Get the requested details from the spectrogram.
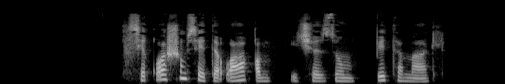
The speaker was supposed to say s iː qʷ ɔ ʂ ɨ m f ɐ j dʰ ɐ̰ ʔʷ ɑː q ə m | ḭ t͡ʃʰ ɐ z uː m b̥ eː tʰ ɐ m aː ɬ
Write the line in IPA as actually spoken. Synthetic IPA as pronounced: s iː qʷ ɔ ʂ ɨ m s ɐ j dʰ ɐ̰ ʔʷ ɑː q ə m | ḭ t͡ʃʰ ɐ z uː m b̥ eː tʰ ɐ m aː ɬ

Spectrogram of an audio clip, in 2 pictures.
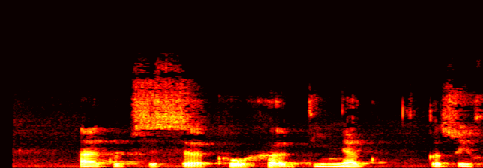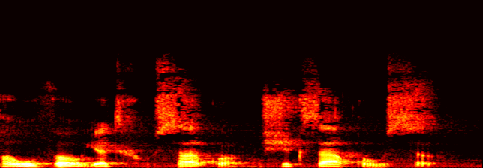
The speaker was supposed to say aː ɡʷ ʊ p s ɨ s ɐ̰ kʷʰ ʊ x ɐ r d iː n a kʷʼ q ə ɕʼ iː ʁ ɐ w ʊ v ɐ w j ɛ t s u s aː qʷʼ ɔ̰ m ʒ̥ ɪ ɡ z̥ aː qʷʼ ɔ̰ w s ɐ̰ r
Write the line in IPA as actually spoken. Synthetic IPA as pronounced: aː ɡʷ ʊ p s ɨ s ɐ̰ kʷʰ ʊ x ɐ r d iː n ɐ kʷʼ q ə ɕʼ iː ʁ ɐ w ʊ v ɐ w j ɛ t x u s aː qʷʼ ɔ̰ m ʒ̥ ɪ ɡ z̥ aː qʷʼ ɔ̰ w s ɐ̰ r

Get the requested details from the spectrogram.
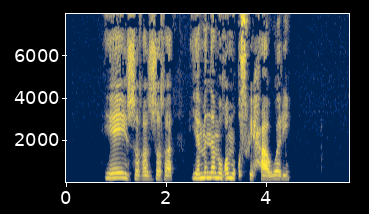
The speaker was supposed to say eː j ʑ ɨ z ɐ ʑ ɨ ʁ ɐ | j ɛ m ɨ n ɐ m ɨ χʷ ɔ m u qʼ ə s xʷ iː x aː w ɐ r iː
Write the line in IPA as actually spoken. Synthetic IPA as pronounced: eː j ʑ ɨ ʁ ɐ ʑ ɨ ʁ ɐ | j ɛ m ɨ n ɐ m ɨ ʁʷ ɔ m u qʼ ə s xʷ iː ħ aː w ɐ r iː

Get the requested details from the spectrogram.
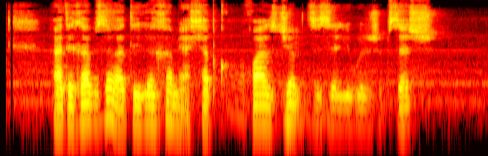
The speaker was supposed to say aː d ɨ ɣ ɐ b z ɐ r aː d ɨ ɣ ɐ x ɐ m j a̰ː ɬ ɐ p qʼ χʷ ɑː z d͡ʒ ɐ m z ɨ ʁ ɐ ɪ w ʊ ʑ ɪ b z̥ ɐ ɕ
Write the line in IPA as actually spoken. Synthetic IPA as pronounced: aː d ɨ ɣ ɐ b z ɐ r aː d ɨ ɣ ɐ x ɐ m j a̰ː ɬ ɐ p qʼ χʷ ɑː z d͡ʒ ɐ m z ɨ z ɐ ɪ w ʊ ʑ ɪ b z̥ ɐ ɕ

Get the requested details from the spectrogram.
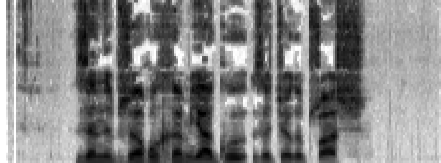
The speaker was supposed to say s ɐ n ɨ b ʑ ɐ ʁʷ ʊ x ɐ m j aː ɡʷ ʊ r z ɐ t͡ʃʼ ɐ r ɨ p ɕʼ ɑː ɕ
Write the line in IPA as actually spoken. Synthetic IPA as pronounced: z ɐ n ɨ b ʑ ɐ ʁʷ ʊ x ɐ m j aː ɡʷ ʊ r z ɐ t͡ʃʼ ɐ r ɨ p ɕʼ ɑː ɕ

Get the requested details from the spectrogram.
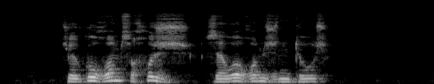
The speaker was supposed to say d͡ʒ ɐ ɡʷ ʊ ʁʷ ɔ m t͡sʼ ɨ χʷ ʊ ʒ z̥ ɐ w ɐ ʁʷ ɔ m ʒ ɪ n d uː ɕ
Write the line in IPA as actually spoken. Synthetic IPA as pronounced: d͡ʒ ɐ ɡʷ ʊ ʁʷ ɔ m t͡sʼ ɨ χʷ ʊ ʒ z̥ ɐ w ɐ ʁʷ ɔ m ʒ ɪ n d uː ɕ

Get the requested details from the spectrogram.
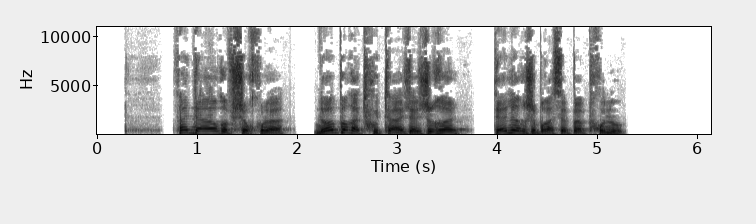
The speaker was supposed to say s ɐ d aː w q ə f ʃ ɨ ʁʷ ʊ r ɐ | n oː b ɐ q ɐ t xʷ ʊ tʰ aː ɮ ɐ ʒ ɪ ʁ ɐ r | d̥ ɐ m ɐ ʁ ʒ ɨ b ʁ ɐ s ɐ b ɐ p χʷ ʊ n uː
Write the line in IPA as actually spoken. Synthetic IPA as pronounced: f ɐ d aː w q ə f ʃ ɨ χʷ ʊ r ɐ | n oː b ɐ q ɐ t xʷ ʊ tʰ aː ɮ ɐ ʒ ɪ ʁ ɐ r | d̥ ɐ n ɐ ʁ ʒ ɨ b ʁ ɐ s ɐ b ɐ p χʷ ʊ n uː

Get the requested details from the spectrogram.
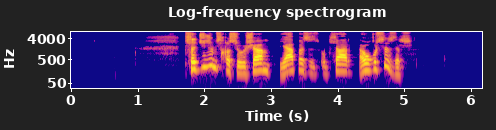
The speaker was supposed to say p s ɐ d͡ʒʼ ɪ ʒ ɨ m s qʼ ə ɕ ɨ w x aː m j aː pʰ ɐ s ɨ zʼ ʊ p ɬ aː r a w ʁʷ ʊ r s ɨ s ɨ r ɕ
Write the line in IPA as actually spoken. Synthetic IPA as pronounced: p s ɐ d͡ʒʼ ɪ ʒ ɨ m s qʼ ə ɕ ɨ w ʃ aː m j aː pʰ ɐ s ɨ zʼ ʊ p ɬ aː r a w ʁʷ ʊ r s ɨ z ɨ r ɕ

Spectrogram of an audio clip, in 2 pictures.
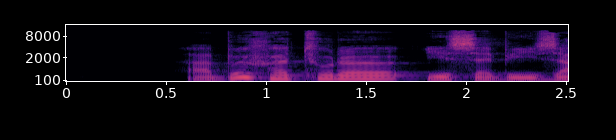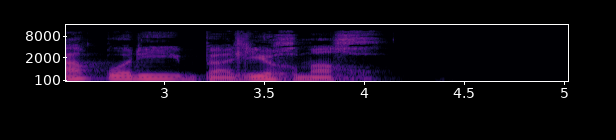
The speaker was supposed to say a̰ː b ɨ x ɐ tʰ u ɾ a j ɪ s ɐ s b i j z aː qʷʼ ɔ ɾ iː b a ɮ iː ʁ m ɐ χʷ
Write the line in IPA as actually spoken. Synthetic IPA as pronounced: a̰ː b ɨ x ɐ tʰ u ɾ ɐ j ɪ s ɐ b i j z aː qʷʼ ɔ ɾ iː b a ɮ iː ʁ m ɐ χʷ

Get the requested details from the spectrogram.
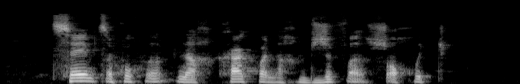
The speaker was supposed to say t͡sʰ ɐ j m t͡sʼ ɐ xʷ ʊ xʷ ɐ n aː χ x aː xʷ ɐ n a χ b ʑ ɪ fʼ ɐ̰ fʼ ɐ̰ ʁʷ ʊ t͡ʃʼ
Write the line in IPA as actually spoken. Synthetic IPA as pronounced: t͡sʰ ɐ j m t͡sʼ ɐ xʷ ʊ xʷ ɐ n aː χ x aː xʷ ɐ n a χ b ʑ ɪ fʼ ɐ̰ ɕʼ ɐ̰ χʷ ʊ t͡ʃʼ

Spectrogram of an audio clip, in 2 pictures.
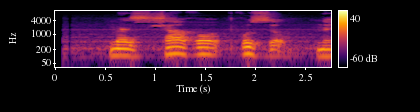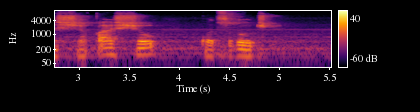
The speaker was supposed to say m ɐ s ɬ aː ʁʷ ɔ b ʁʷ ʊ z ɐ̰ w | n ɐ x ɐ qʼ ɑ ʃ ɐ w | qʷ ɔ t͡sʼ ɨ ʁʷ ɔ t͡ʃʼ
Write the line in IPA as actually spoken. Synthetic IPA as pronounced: m ɐ z ɬ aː ʁʷ ɔ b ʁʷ ʊ z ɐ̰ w | n ɐ ʃ ɐ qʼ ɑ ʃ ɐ w | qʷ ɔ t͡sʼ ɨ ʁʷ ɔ t͡ʃʼ

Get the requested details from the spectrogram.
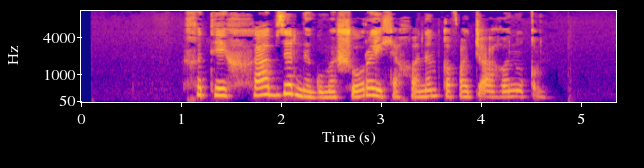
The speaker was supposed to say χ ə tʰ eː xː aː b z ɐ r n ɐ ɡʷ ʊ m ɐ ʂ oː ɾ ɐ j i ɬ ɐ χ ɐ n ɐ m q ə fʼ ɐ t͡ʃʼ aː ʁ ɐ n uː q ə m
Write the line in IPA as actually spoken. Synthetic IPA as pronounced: χ ə tʰ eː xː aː b z ɐ r n ɐ ɡʷ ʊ m ɐ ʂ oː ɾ ɐ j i ɬ ɐ χ ɐ n ɐ m q ə fʼ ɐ t͡ʃʼ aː ʁ ɐ n uː q ə m

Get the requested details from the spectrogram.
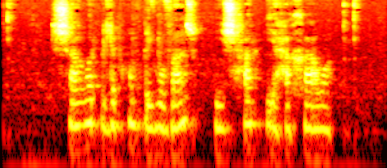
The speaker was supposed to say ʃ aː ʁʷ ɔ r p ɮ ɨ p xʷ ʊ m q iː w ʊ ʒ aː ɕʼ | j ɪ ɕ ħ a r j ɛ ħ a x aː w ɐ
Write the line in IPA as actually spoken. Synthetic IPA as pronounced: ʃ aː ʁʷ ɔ r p ɮ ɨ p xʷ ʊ m q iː w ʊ v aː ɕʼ | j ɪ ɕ ħ a r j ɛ ħ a x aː w ɐ

